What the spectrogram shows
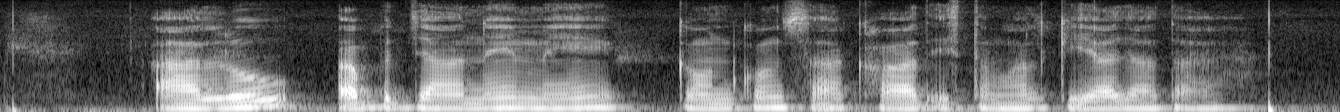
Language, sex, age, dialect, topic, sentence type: Magahi, male, 18-24, Central/Standard, agriculture, question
